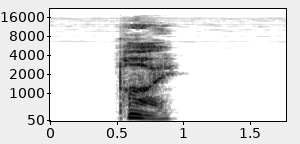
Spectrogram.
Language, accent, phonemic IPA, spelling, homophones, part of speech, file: English, Australia, /pɑɪ/, pie, pi, noun / verb, En-au-pie.ogg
